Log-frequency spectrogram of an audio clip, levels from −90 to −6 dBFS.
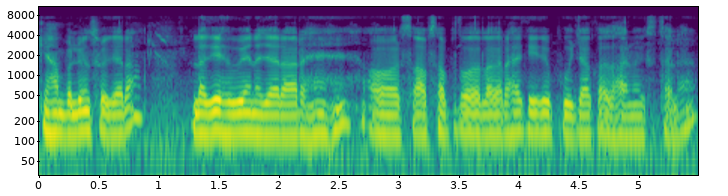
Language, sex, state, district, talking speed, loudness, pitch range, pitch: Hindi, male, Chandigarh, Chandigarh, 220 wpm, -16 LUFS, 120-135 Hz, 130 Hz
